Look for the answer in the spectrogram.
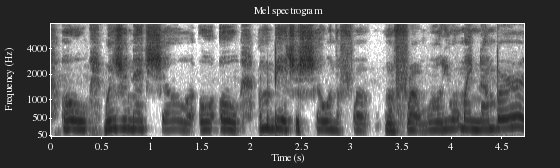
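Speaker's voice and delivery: high, gushing fan voice; imitating an eager girl fan. Imagining an eager fan begging for his number, high and gushing. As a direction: gush like a fangirl at his show. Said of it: "girls watching me now be like".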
